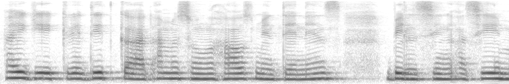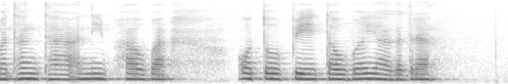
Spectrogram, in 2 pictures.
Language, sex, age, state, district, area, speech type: Manipuri, female, 45-60, Manipur, Churachandpur, urban, read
